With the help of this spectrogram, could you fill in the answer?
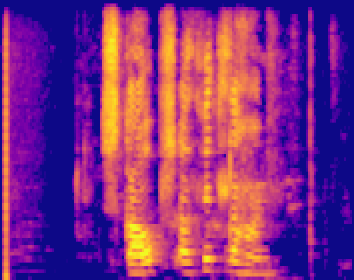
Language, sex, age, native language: Icelandic, male, 8, Icelandic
